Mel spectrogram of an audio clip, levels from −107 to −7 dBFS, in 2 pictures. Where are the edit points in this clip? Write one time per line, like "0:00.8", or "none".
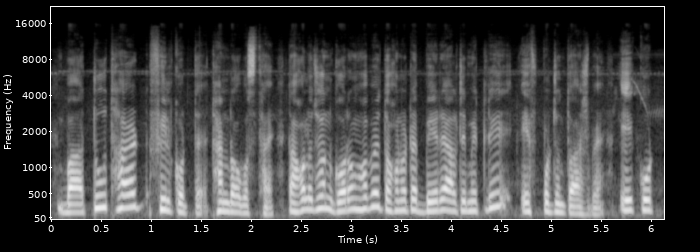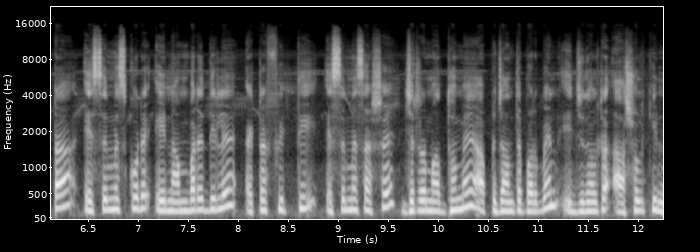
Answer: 0:01.0
0:02.2
0:05.5
0:09.6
